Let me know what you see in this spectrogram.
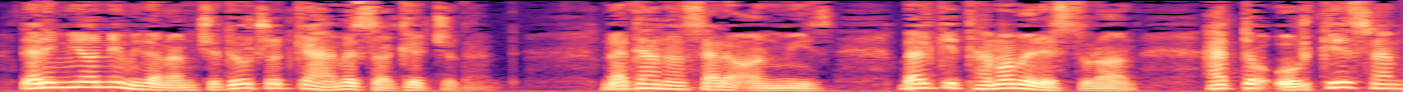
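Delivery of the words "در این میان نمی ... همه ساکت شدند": usual speaking voice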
